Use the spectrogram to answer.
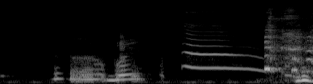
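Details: Indoors, a 12-year-old pet male Senegal parrot sighs to get attention when denied something. Low voice-like murmurs come first, then a long falling whistled tone with rich harmonics lasting nearly a second, ending in a harsh breathy burst.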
